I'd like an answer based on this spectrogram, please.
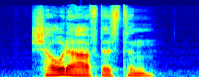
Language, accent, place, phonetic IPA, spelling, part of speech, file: German, Germany, Berlin, [ˈʃaʊ̯dɐhaftəstn̩], schauderhaftesten, adjective, De-schauderhaftesten.ogg
- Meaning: 1. superlative degree of schauderhaft 2. inflection of schauderhaft: strong genitive masculine/neuter singular superlative degree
